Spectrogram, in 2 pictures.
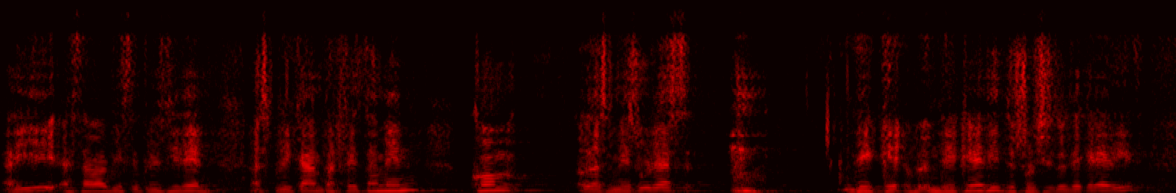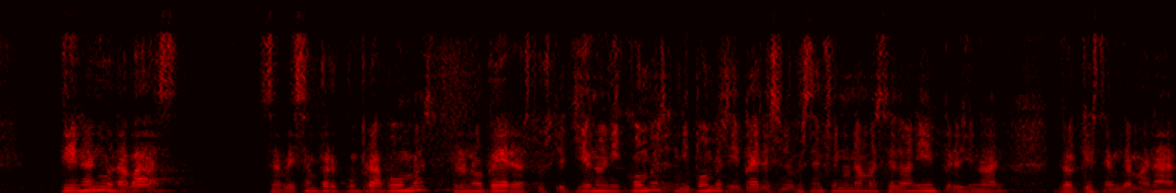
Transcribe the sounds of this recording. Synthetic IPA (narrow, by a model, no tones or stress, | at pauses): əiəst̪aβəlˠβisəpɾəziðenəsplikampəɾfɛk̚t̪əmenkɔm | ləzməzuɾəz | d̪əkd̪əkɾɛðit̪̚d̪əsolisit̪ut̪̚d̪əkɾɛðit̪ː | enənunəβas | səɾβɛʃəmpəɾkumpɾapoməspɾɔnopɛɾəspɔskeəkianonikoməznipoməznipɛɾəsinokəst̪ɛmfenunəməsəðɔniəimpɾəziunan | d̪əlˠkəst̪ɛmd̪əmənan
